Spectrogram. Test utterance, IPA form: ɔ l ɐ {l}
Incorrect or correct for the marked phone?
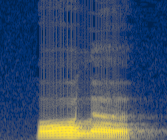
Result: incorrect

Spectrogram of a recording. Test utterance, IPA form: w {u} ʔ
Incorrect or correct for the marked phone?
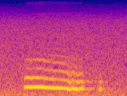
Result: correct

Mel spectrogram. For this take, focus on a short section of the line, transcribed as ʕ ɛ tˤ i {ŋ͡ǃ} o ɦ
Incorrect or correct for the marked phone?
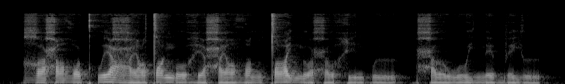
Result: incorrect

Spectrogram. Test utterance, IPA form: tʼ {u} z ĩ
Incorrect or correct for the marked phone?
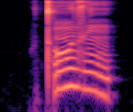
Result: incorrect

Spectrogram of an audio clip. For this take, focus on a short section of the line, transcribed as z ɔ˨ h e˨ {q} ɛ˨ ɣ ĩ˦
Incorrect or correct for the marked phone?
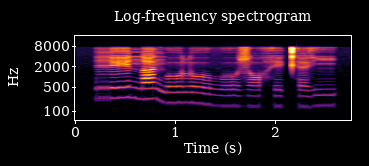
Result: incorrect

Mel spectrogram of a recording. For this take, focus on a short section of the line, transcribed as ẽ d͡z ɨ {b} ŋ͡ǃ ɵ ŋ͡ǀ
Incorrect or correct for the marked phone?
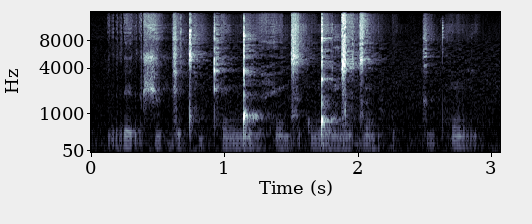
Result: incorrect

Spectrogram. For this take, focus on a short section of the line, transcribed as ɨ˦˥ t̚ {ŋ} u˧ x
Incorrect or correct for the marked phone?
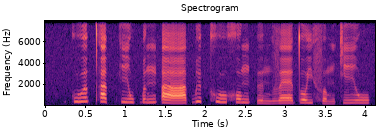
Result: incorrect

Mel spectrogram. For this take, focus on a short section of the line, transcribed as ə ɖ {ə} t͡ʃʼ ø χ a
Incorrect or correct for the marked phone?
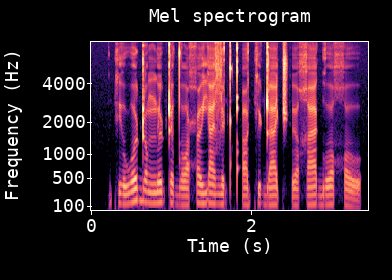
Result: incorrect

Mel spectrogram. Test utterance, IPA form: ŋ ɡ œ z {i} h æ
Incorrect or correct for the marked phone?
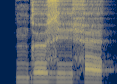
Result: incorrect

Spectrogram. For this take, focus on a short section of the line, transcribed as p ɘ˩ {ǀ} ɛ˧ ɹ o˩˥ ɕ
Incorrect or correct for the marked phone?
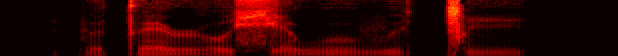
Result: incorrect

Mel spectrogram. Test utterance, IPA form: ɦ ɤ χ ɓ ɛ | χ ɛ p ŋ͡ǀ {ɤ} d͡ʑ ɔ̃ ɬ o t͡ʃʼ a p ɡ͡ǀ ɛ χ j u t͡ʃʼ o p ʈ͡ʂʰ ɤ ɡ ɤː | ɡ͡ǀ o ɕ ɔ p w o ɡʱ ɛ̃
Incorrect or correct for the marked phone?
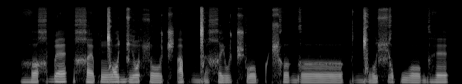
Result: incorrect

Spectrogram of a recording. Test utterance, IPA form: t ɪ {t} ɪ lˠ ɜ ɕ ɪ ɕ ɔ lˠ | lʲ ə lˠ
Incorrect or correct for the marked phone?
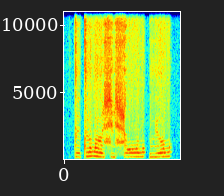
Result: correct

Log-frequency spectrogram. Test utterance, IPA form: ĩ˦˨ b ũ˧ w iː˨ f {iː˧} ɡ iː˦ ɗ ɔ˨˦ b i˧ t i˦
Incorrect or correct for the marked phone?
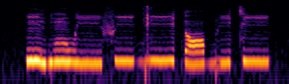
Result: incorrect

